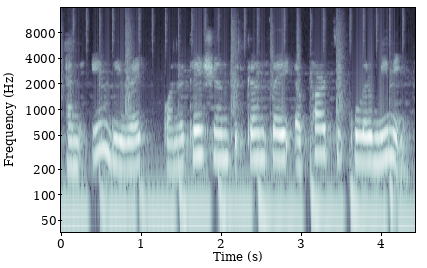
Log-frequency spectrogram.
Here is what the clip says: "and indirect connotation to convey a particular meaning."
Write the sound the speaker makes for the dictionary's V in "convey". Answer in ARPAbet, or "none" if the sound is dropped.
P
